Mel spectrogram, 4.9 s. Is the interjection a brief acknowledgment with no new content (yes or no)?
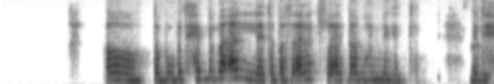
yes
